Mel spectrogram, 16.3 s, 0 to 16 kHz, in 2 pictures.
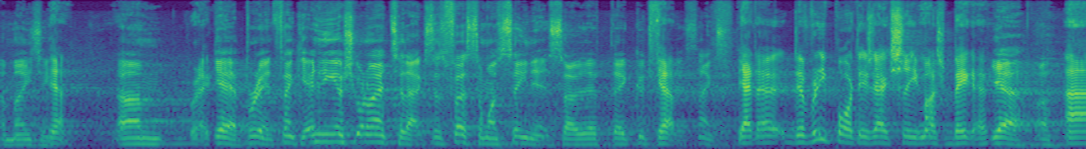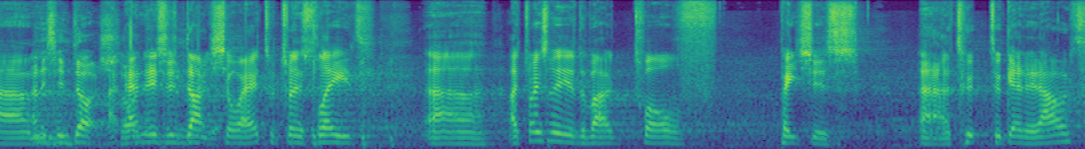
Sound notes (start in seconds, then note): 8.3 laughs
